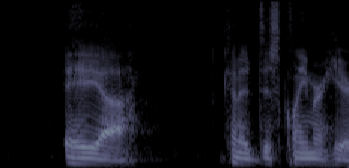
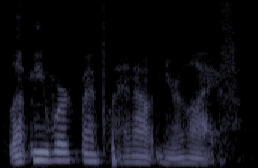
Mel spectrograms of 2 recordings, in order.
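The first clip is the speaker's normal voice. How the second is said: soft reassuring God; 2 semitones higher, 6 dB quieter than usual. Retold or imitated. God voiced, first take.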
